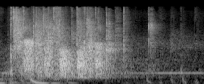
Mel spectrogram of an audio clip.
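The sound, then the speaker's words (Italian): A crowd at Dinamo Camping, counted in with "1, 2, 3" to give a single applause, claps once together in a loud, dense burst that dies away after about a second, followed by a few scattered stray claps. “Però, scusate, però io avevo detto un applauso solo, 1, 2, 3.”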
